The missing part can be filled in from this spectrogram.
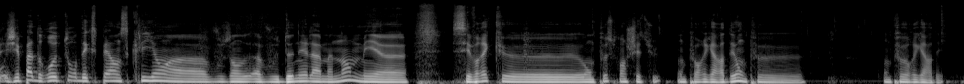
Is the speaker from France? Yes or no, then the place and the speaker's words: yes; Conflans-Sainte-Honorine, Île-de-France, France; On est natif de Conflans, la clinique des tilleuls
